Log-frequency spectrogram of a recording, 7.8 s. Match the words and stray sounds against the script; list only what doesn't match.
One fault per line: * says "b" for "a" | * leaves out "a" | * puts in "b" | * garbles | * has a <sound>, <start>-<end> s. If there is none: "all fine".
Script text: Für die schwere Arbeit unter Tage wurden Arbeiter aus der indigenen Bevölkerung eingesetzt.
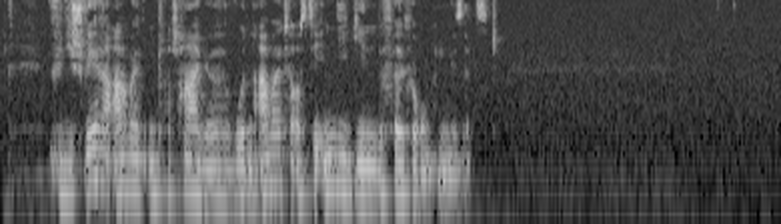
all fine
